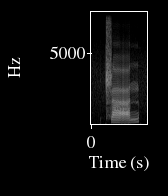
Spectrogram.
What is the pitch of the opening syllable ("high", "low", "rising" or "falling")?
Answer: low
